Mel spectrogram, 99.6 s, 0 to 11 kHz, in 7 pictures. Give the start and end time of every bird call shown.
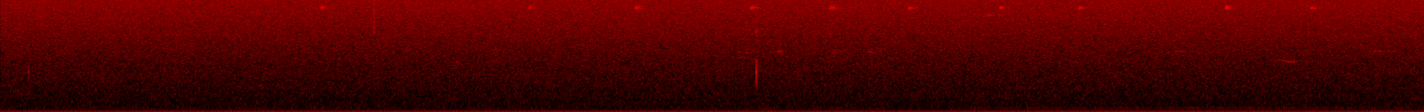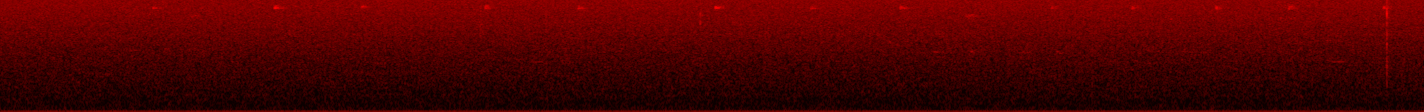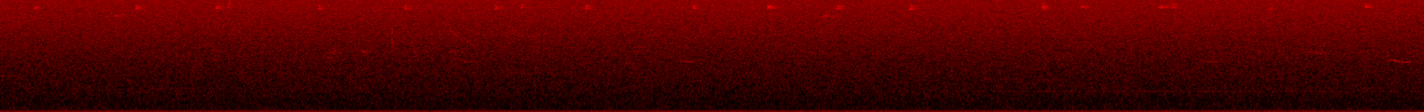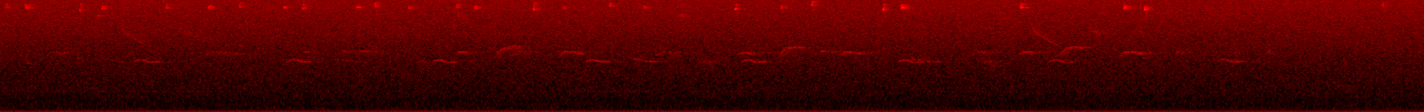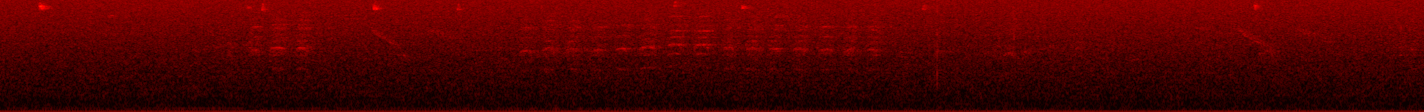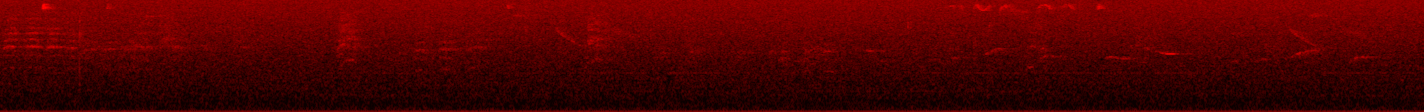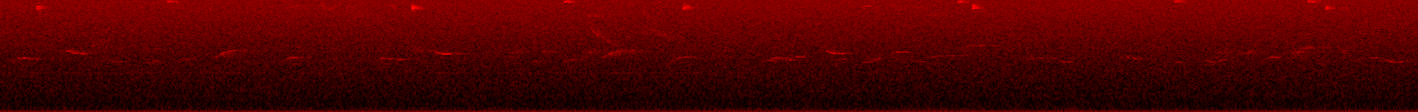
[45.45, 55.25] Yellow-backed Oriole (Icterus chrysater)
[59.45, 65.95] Bronze-winged Parrot (Pionus chalcopterus)
[71.05, 72.05] Bronze-winged Parrot (Pionus chalcopterus)

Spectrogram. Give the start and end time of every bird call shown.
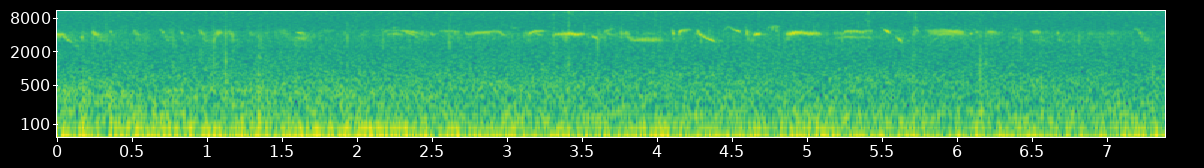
[0.00, 7.30] Eurasian Skylark (Alauda arvensis)

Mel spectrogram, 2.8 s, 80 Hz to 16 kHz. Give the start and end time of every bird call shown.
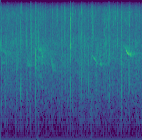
[0.69, 0.89] Hawaii Amakihi (Chlorodrepanis virens)
[2.39, 2.69] Warbling White-eye (Zosterops japonicus)

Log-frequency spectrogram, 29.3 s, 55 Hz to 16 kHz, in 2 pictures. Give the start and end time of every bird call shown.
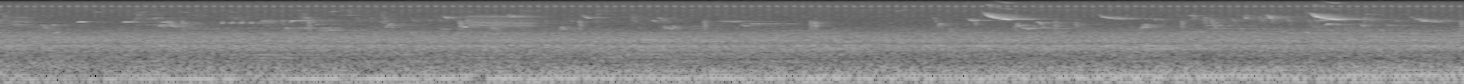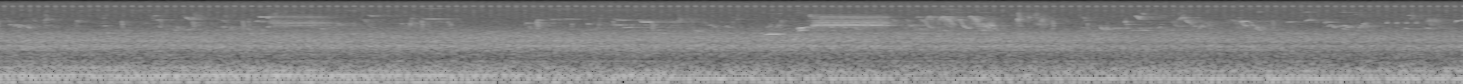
[0.75, 3.35] Song Sparrow (Melospiza melodia)
[3.75, 8.75] Gray Catbird (Dumetella carolinensis)
[4.05, 5.55] Red-winged Blackbird (Agelaius phoeniceus)
[9.65, 13.85] Red-winged Blackbird (Agelaius phoeniceus)
[9.95, 29.25] Gray Catbird (Dumetella carolinensis)
[16.95, 18.25] Red-winged Blackbird (Agelaius phoeniceus)
[22.15, 23.75] Red-winged Blackbird (Agelaius phoeniceus)

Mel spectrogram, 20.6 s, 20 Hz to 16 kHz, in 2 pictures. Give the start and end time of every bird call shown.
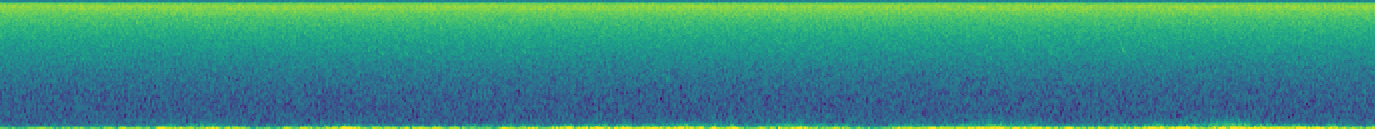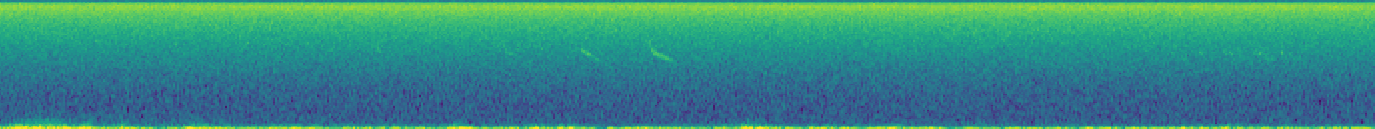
[14.00, 15.50] Gray-crowned Rosy-Finch (Leucosticte tephrocotis)
[19.00, 20.10] Rock Wren (Salpinctes obsoletus)

